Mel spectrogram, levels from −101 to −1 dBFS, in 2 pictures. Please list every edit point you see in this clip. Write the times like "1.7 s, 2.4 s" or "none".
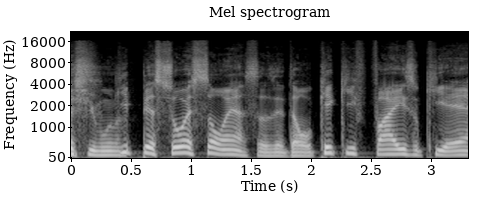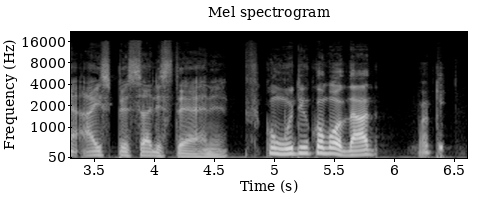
2.9 s, 4.8 s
